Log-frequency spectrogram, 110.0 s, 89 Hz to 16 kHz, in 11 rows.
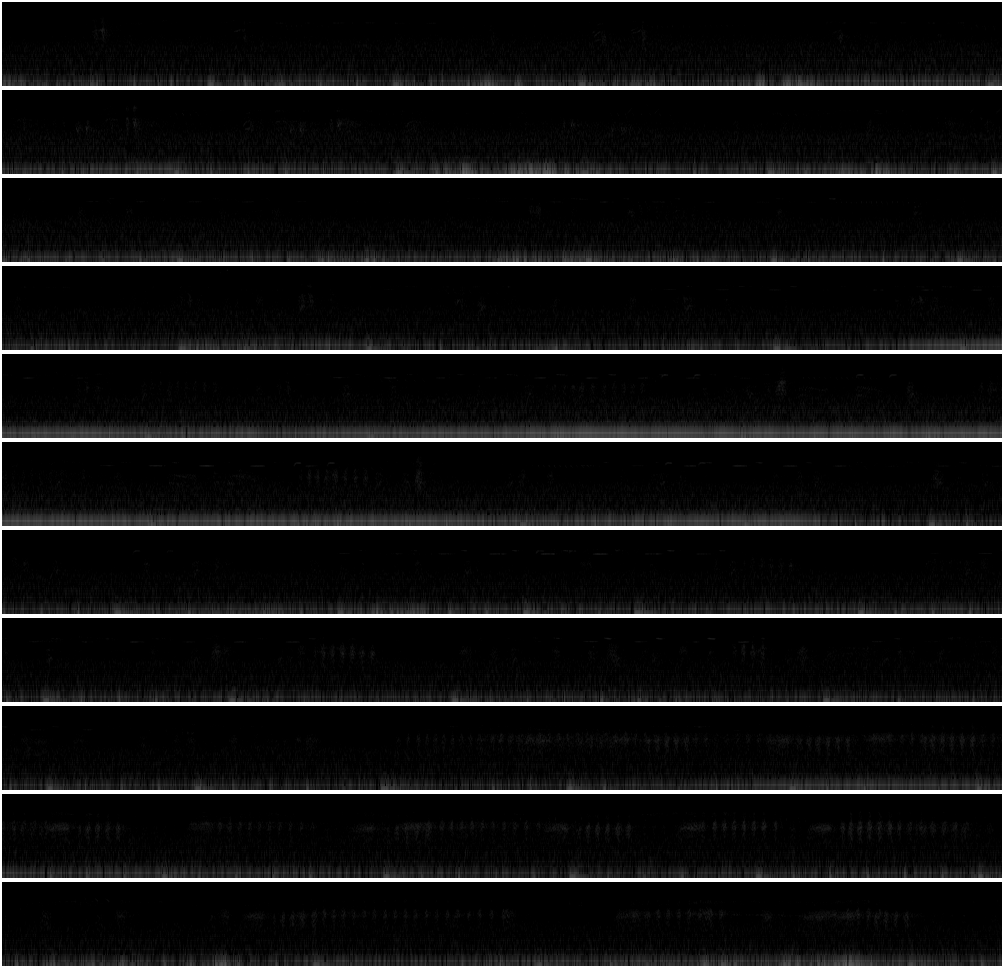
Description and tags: spring ambience stereo
A stereo field recording of nature in a Finnish spring morning ambiance. Light traffic in the background. Recorded with Zoom H1.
